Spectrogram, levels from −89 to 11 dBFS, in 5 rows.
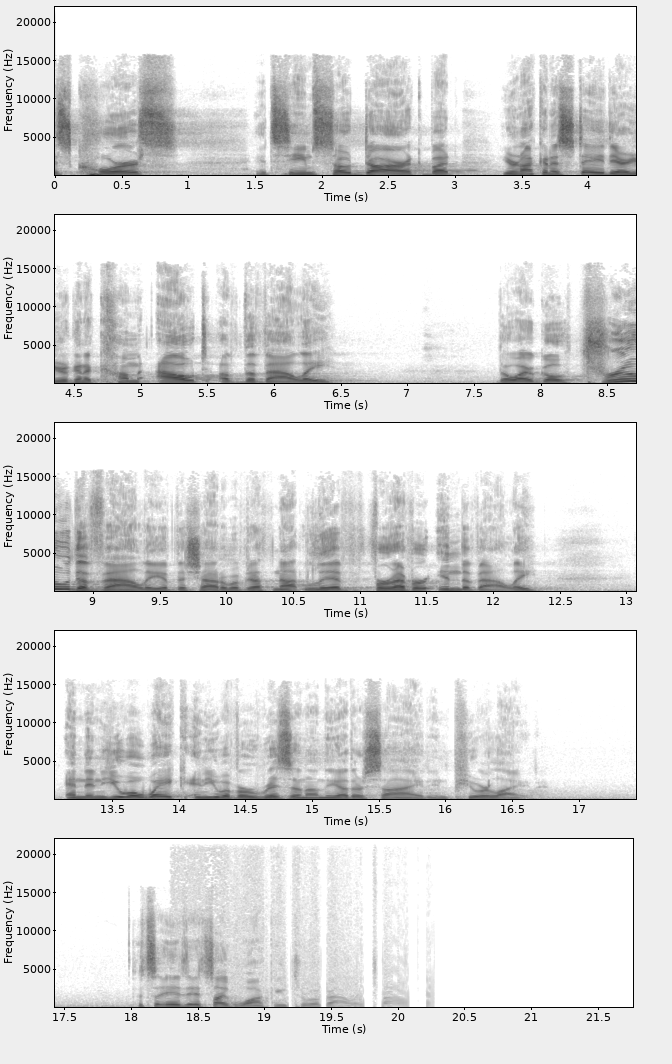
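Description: Truncation distortion on a fade runs from 18.30 s to the end at 21.77 s, and it is at its worst from 18.37 s onward. The fade-out begins around 18.3 s, and the gain stage behind it keeps too few bits and adds no dither, which fits an 8-bit path. As the level sinks toward the smallest step, the waveform collapses into coarse square steps. The tail turns gritty.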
